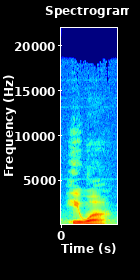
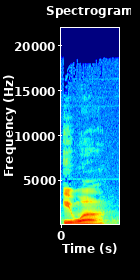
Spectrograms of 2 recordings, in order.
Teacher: No glottal stop. Air is flowing at the beginning. · Shown in: first take · Hiwa. If you placed a glottal stop at the beginning of that word, iwa, no air is flowing through, and it has a completely different meaning.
